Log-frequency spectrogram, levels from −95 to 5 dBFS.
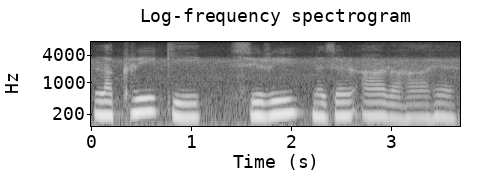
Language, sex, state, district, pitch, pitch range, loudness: Hindi, female, Arunachal Pradesh, Lower Dibang Valley, 185 Hz, 170-195 Hz, -13 LUFS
